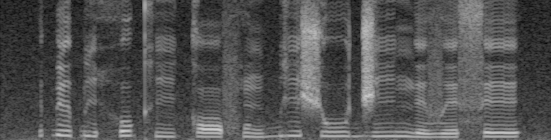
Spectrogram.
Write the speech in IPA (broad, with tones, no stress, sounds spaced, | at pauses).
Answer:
ɗ ɪ˦ ɓ i˨ h o˦ kʰ iː˨ k ɔ˨ f ũ˨ ɡ͡b i˦ ʃ uː˦ d͡ʒ iː˦ ŋ e˨ v e˨ s e˦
